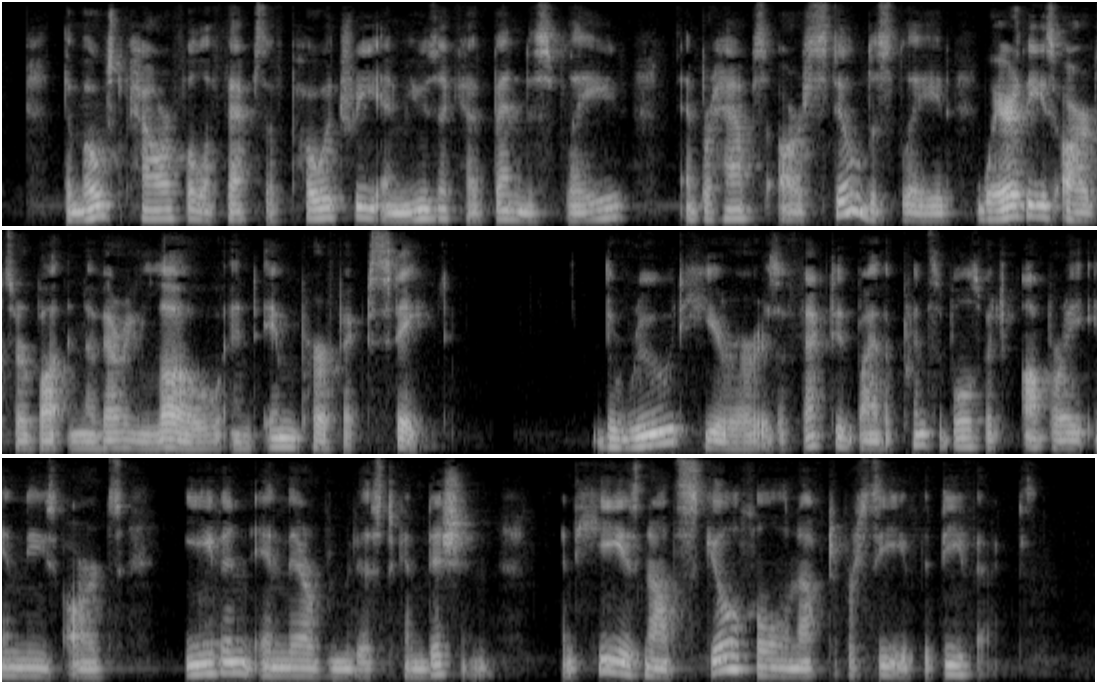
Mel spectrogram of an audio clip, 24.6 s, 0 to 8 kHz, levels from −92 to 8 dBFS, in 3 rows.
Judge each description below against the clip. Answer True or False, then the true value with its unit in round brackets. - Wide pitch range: False (4.0 semitones)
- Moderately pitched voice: False (105 Hz)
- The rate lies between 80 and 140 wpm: True (135 wpm)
